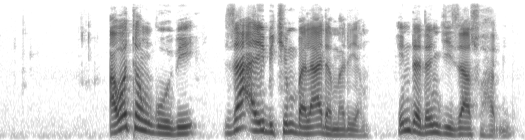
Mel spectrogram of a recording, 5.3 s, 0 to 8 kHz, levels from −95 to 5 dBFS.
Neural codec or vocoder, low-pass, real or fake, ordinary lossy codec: none; 7.2 kHz; real; none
